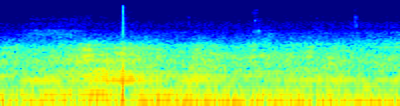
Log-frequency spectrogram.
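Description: A car engine idling steadily, heard as a low, even hum, with a single sharp click about a second in.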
